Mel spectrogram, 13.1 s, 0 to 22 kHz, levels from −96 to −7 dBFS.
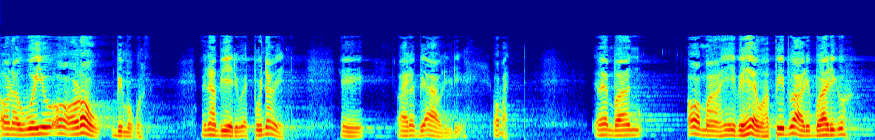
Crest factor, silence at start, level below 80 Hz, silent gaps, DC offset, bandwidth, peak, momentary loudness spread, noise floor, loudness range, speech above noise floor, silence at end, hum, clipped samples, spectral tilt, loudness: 16 dB; 0 s; -60 dBFS; none; under 0.1%; 8 kHz; -6 dBFS; 16 LU; -66 dBFS; 10 LU; 46 dB; 0.3 s; none; under 0.1%; -7 dB/octave; -21 LUFS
